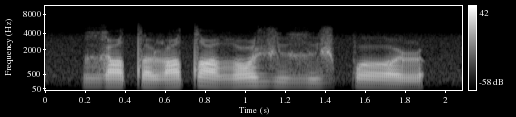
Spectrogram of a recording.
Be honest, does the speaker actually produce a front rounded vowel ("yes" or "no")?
yes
